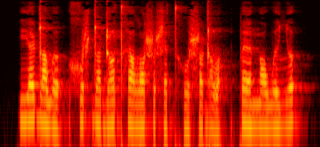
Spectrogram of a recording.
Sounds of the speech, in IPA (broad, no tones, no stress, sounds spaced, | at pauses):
j ɛ ɖ a w ə | x ʊ ɬ ɖ a ɖ ʌ t̪ʰ ɛ lˠ ʊ ɬ ʊ ɬ ɛ t̪ʰ ʊ ɬ ɒ ɖ ʌ lˠ | p ɛ n̪ ɒ w ɘ ʎ ə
